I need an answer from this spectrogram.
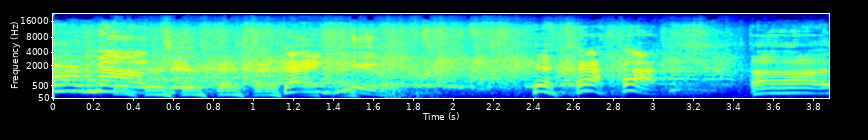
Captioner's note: laughs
